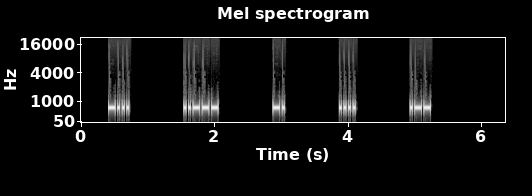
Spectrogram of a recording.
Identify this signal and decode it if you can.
Morse code, heard as a keyed tone, about 36 wpm, spaced as for 10 wpm, 700 Hz. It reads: B2NHW
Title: USA Call Signs - 8x Character Spacing - 35wpm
